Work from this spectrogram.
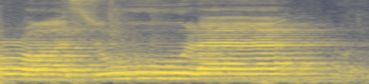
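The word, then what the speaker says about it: رَسُولَا: Yang pertama, wa ata'na rasul. Yang kedua, wa ata'na rasula. Cara baca yang benar 1 atau 2? 2 atau 1? 2. Yaitu harus membaca alifnya, mengeluarkan suara alif. Kalau rasul berarti menghilangkan suara alif.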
